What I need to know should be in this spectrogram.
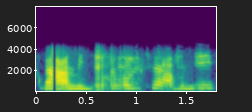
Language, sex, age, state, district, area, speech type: Bengali, female, 60+, West Bengal, Purba Medinipur, rural, conversation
